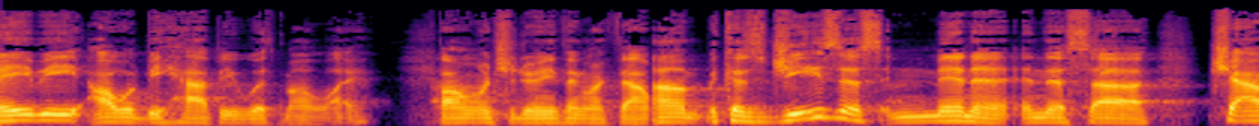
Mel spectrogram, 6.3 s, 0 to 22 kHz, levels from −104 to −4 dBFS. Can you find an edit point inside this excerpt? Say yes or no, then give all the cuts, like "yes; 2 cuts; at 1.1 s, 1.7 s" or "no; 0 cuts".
yes; 3 cuts; at 2.1 s, 3.2 s, 4.4 s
